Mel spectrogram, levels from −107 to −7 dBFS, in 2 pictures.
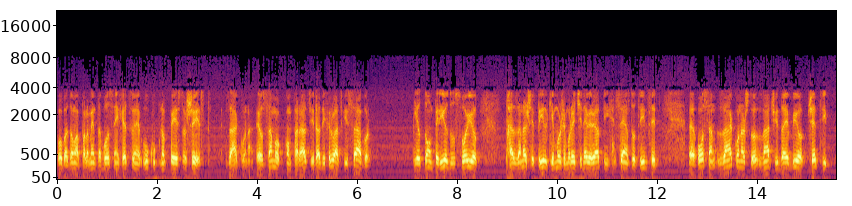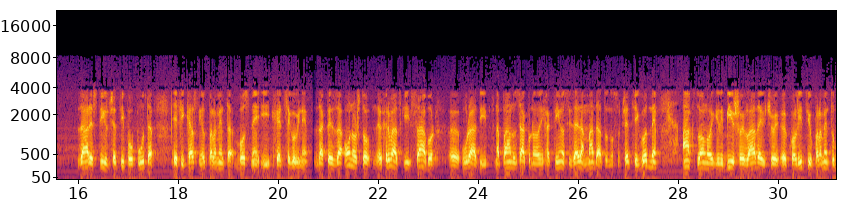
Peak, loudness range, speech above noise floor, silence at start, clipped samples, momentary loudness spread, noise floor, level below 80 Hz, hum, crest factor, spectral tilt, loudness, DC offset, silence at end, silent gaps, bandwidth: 0 dBFS; 2 LU; 32 dB; 0 s; under 0.1%; 7 LU; -46 dBFS; -52 dBFS; none; 14 dB; -6 dB/octave; -14 LUFS; under 0.1%; 0 s; none; 5.4 kHz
